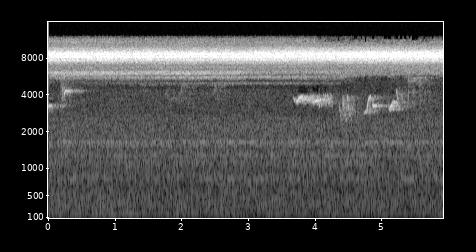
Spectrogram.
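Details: Crickets in a forest at night sound one continuous, high, unwavering trill, joined by faint short bird chirps at the beginning and a few quick, lower whistled notes in the second half.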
